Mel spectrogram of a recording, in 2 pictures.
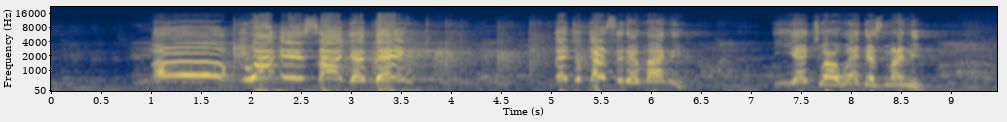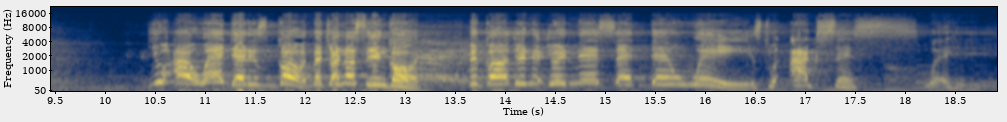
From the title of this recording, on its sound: LIVE AT ABC KHALANYONI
